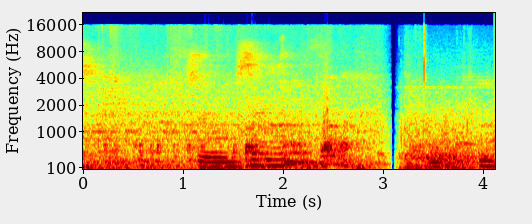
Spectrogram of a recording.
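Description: Wind rumbling and buffeting on a handheld phone microphone, with faint voices and music beneath it. The sound drops out for a moment about three seconds in.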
